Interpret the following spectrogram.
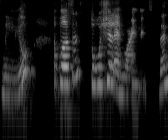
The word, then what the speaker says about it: milieu: I think it's milieu. Yeah, it's milieu.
